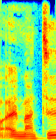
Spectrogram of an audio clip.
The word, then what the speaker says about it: Almaty: Genau, Almaty, es ist eigentlich ganz auf Kasachisch ausgesprochen, aber der internationale Name war Alma-Ata und ich bin in einem Vorort in Kaskelen geboren.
